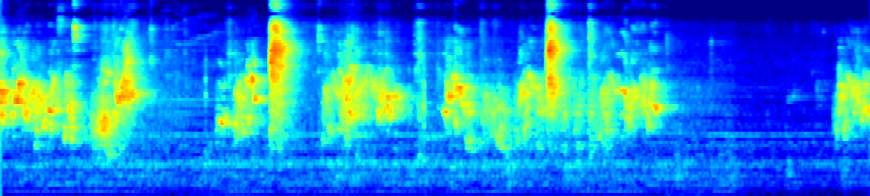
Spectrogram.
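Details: Long stretch of budgie warbling: raspy, squeaky phrases and sharp chirps tumbling in irregular bursts about once a second, easing into quiet before a last squawk.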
